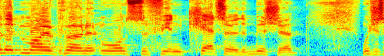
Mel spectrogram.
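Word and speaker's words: fianchetto: chess I know that my opponent wants to fin ketto the bishop which is how it's pronounced by the way in today's video we're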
